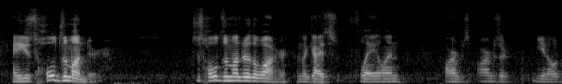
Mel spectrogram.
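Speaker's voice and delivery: usual speaking voice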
